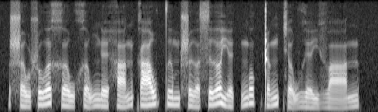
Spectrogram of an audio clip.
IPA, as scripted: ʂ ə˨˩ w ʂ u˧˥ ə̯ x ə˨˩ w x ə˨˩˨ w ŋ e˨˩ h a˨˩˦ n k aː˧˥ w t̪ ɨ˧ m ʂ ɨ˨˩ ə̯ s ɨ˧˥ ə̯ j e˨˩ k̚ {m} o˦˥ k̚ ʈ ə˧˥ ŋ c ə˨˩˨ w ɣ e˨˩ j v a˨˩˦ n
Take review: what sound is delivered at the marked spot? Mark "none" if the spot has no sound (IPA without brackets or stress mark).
ŋ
